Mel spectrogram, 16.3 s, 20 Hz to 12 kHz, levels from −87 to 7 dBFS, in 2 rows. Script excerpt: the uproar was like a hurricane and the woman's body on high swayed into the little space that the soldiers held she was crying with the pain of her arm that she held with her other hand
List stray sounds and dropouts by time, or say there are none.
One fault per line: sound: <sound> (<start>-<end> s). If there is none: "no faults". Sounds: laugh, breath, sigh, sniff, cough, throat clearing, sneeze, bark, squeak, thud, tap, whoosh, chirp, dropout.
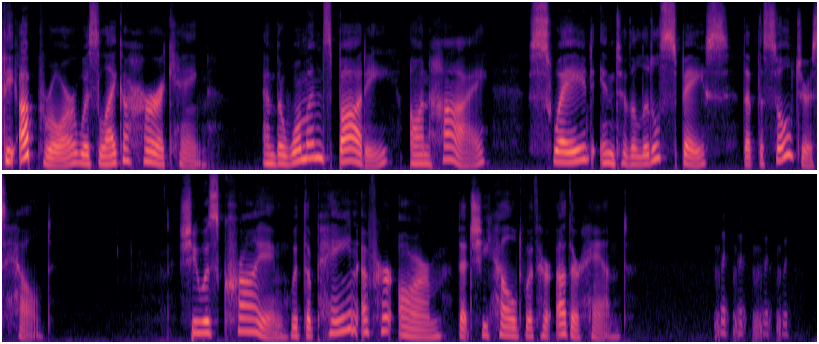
sound: laugh (15.3-16.1 s)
